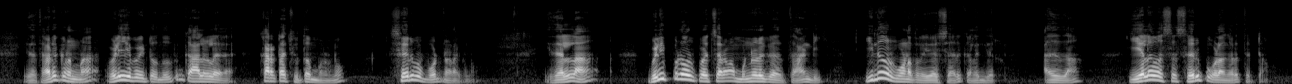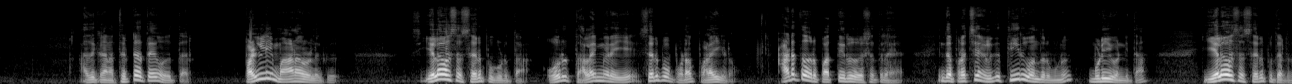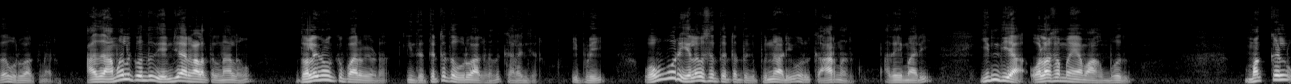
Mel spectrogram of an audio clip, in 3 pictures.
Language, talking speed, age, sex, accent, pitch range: Tamil, 115 wpm, 40-59, male, native, 100-165 Hz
